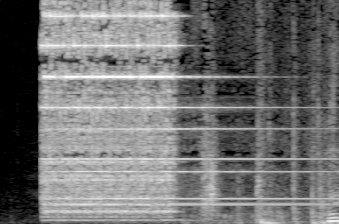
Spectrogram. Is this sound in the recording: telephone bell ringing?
yes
